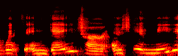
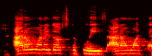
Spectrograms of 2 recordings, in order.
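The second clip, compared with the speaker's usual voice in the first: mock childlike crying, lower and faster; 2 semitones lower than usual. Retelling how a six-year-old begged a police officer, imitating a child crying and begging. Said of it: "she's crying, begging him".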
